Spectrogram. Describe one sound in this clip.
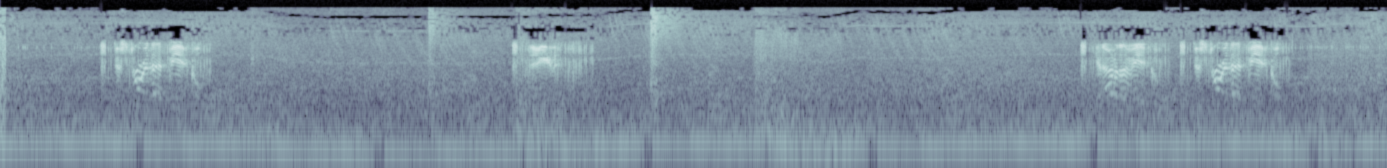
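Energy blasts crackle and zap.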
